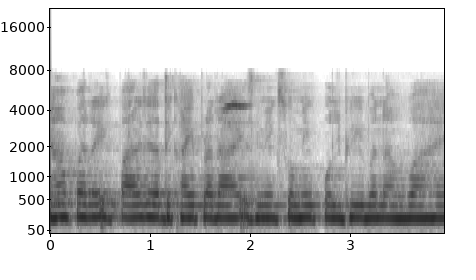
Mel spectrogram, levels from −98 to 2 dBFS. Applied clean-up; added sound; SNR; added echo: none; Chirp, tweet; 16 dB; reverberation time 0.9 s.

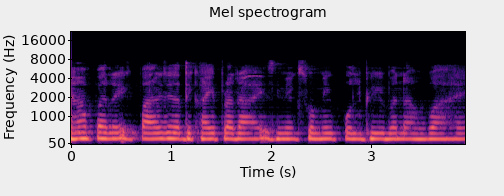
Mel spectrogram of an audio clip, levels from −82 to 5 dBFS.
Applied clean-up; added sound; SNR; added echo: neural mask model DeepFilterNet 3.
